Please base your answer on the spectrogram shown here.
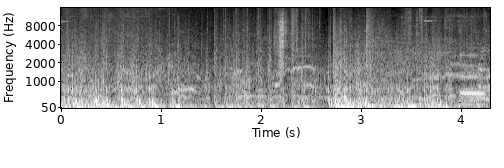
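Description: Gunfire in the video game Borderlands 3, a dense fusillade of rapid shots and bursts running continuously over loud game sound, with no voice on top.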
